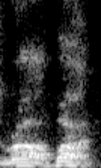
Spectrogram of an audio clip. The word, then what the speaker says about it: Reuben: Reuben. How we say Reuben in Hebrew is Ra-Ban.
